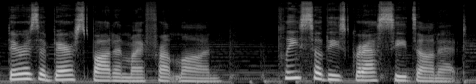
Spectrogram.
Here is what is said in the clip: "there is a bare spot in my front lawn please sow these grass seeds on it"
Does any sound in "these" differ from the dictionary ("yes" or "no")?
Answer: no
